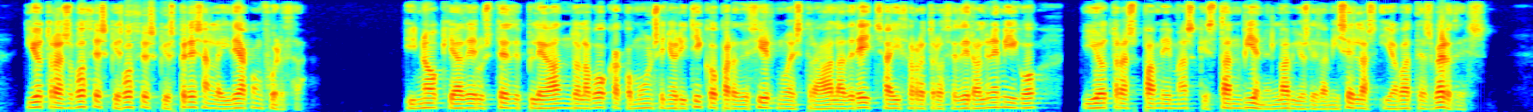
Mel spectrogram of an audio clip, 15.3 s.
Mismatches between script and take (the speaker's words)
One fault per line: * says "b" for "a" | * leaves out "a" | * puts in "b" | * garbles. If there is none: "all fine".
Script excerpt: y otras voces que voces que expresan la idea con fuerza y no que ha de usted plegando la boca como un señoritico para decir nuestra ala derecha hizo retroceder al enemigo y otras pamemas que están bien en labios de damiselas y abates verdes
all fine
